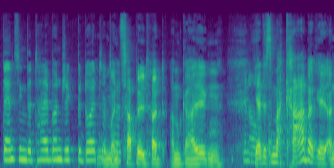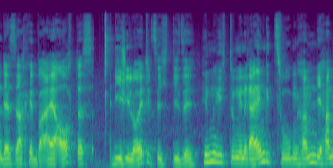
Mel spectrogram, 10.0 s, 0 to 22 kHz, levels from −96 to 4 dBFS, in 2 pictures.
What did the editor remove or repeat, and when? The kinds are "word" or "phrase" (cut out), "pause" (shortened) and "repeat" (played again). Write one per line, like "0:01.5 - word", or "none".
0:01.8 - word
0:06.8 - word
0:07.3 - phrase
0:08.0 - pause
